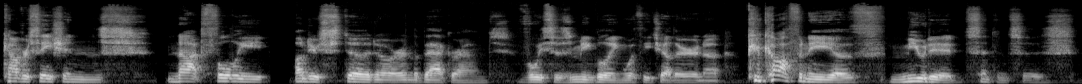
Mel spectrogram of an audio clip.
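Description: A man narrating a tabletop role-play game as game master, describing scenes in a measured way. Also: lowish voice, a bit bright.

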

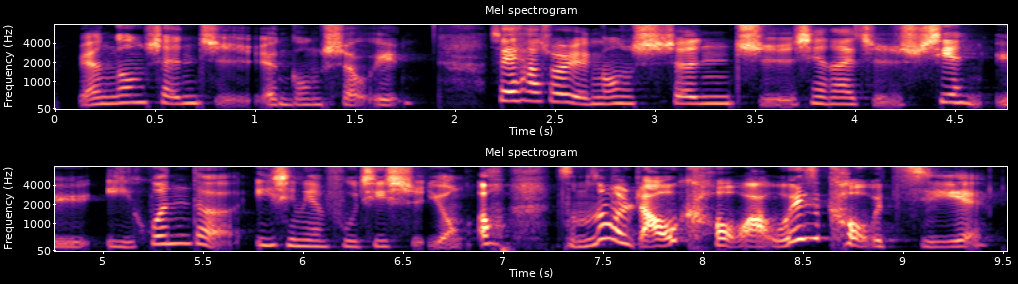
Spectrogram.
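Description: A woman's voice: a little high, fairly bright tone. Chatty Taiwanese woman teaching English. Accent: Taiwanese Mandarin. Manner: chatty, spells words out slowly, self-correcting. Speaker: podcast host teaching English. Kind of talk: casual podcast lesson.

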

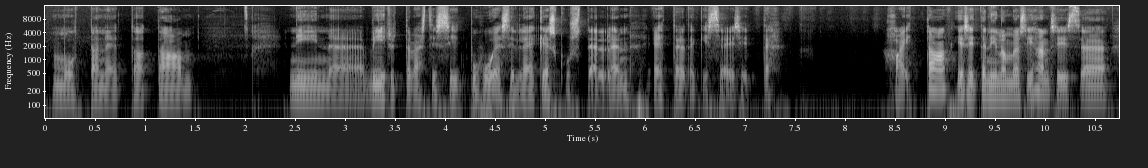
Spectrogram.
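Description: A woman with an exceptionally deep, low voice chats casually as a podcast co-host. She rambles at length with lots of fillers and restarts, and she teases her co-host playfully. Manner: chatty, many fillers, playful teasing. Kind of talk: casual chat. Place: Helsinki.

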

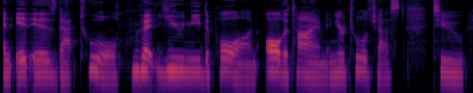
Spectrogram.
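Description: A man co-hosting a podcast talks earnestly about what he cares about. He leans hard on key words and keeps checking for agreement with a quick "right?". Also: fairly high pitch. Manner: earnest, emphatic, looking for agreement. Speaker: podcast co-host. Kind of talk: casual chat.

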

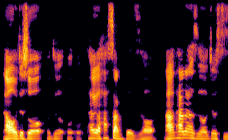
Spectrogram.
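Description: A man's voice: mid-range voice, rapid-fire, no room sound, clean studio sound. A man with a Taiwanese Mandarin accent, co-hosting a casual podcast chat and telling stories with a laugh. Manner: animated storyteller, laughs often. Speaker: podcast co-host.

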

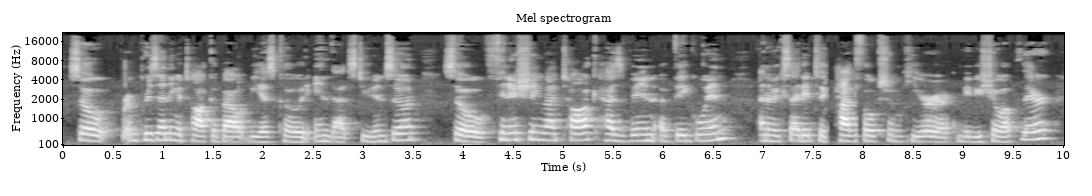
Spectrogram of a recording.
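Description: A woman's voice: medium pitch, a little mellow. A female guest on a technology podcast. Her voice is mid-range, and she talks in a casual, conversational way. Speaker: podcast guest, tech company education specialist. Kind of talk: casual chat.

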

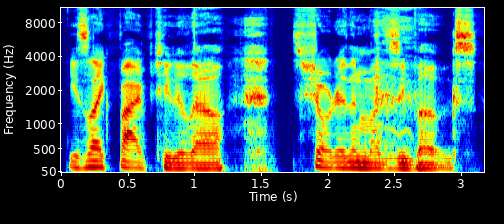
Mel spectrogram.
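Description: A man's voice: lowish voice, flat delivery, normal speed, bright, forceful tone, no echo. A man chatting as a podcast guest from a laundry room, joking and rambling. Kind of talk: casual chat. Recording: noisy laundry room recording.

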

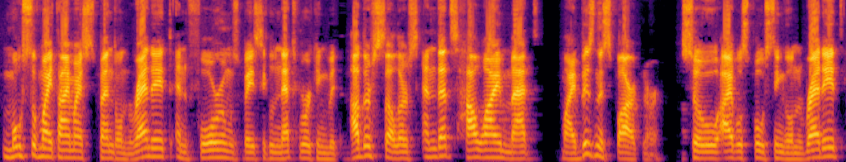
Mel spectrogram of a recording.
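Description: Bright-voiced man. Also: mid-range voice. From Czech Republic. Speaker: guest, business owner. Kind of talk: interview answers.

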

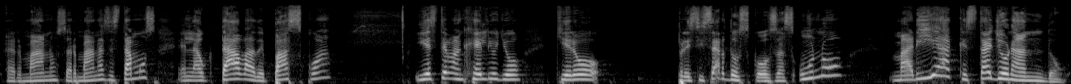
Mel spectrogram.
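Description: A woman with a mid-range voice, acting as worship leader, offers a slow, prayerful gospel reflection, her lines often softening to a hush at the end.

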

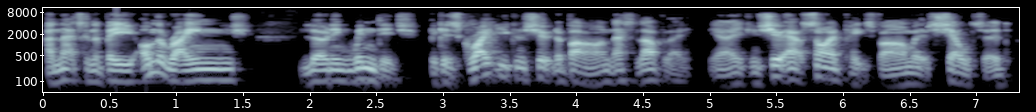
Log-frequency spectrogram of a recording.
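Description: A man with an Essex accent speaks in a deep register with very lively intonation. He chats casually as a guest, poking fun at himself. The sound is a little dull and lo-fi. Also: a little fast. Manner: self-deprecating, jokey. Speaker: interview guest, target shooting instructor. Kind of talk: casual chat.

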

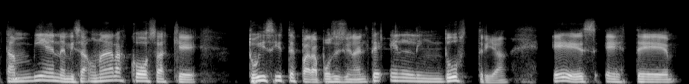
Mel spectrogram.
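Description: A man's voice: mid-range voice, expressive, measured pace, dry recording. A man hosting a podcast interview, affirming his guest and asking questions. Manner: affirming, asks questions, fillers. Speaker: podcast host. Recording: dry, slightly dull podcast audio.

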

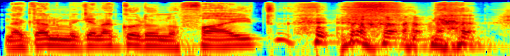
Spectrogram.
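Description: Young man, podcast co-host, joking, slangy, animated, medium pitch, dry close sound. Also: no echo. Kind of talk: casual chat.

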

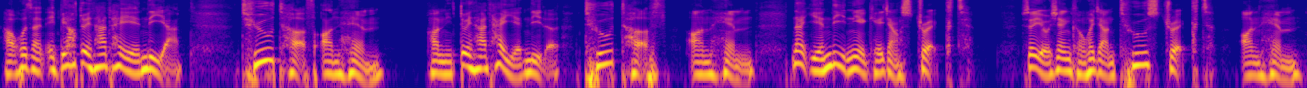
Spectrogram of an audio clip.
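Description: Lively man drilling English words. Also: mid-range voice, dry recording, studio quality. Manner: drills words slowly and repeats them; asks listeners to repeat aloud. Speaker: English teacher. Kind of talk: radio English lesson.

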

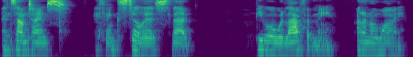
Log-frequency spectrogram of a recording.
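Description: A woman whose native language is Russian speaks in a slightly low voice. She tells stories about herself conversationally, pausing and thinking aloud as she goes. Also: little pitch movement. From Kazakhstan. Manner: halting, reflective, thinking aloud. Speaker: interview guest. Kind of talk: conversational personal storytelling.

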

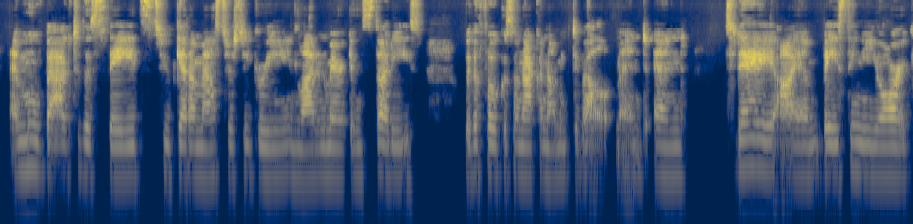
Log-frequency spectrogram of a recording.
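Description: A woman in her twenties from Ecuador, a company co-founder answering interview questions in a measured, articulate way. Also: low-pitched, vocal fry, sharp tone, rough recording.

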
